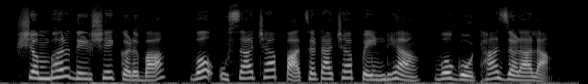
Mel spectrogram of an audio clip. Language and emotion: Marathi, neutral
